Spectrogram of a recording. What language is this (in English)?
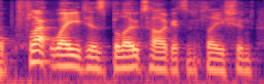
English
